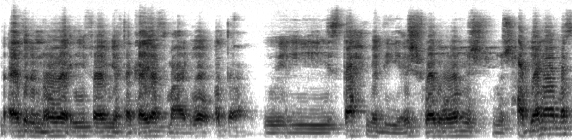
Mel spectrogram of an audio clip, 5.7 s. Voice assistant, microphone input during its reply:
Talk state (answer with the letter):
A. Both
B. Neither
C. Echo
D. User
C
